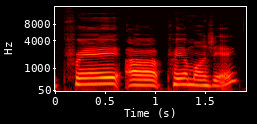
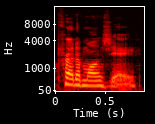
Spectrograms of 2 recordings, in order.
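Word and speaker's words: Pret A Manger: Okay, Gary Ankles, well, en français, it would be prêt à manger. But people call it prêt à manger in Britain. So they pronounce the T, although you're not really supposed to.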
